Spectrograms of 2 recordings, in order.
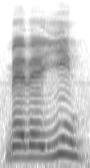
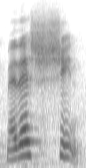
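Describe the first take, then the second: First: The double L sounds like a y. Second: The double L sounds like sh. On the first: "the pronunciation is ya, like Medellin" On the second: "like the sh ... Then you would say Medellin"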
